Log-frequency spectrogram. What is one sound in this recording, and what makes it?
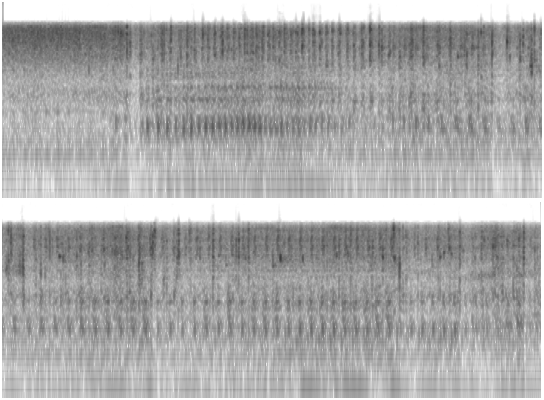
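A small engine chuffs and clatters rapidly and steadily.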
